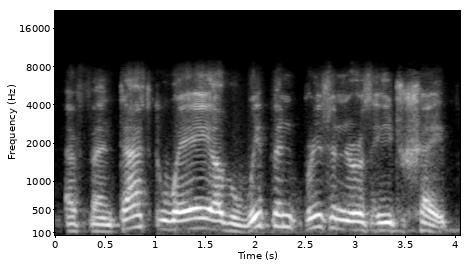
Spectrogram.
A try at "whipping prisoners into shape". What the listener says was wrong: Give me more ing. Whipping prisoners into shape.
